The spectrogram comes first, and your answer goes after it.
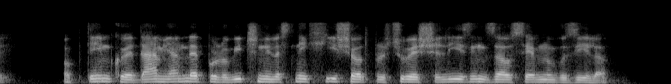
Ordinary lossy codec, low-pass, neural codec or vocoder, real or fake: Opus, 16 kbps; 7.2 kHz; codec, 16 kHz, about 1 kbps, DyCAST, with the encoder's durations; fake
